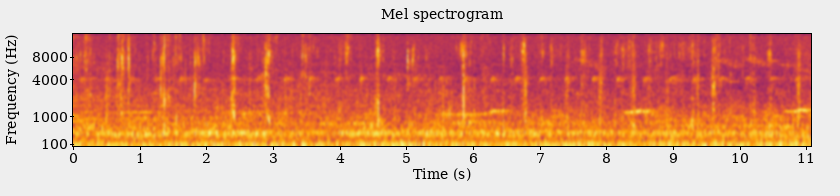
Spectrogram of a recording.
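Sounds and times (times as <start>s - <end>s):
man chewing with lip-smacking: 0.0s - 11.0s
steady low hum: 0.0s - 11.0s.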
